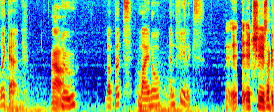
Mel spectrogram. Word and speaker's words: Mino: Dingo wanted me to name a cat Minu, and I was like, how do you spell it? And he was like, M-I-N-O.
